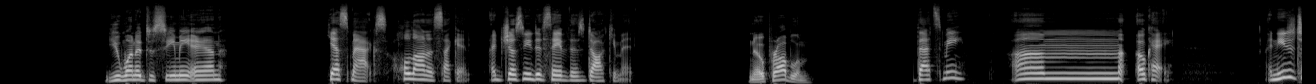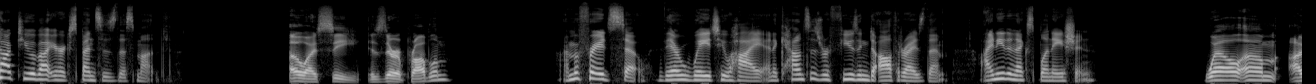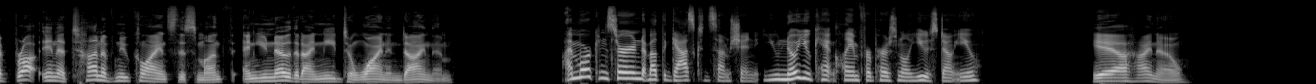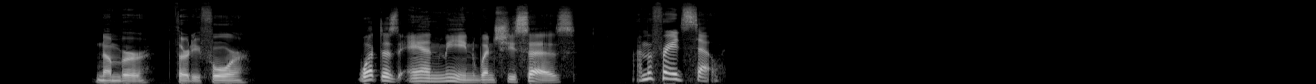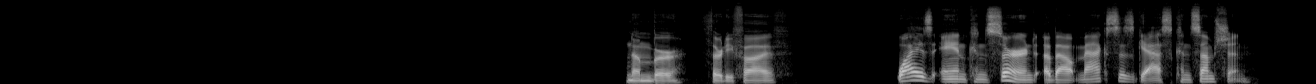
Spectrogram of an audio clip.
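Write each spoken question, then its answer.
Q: What does Anne mean when she says, I'm afraid so.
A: There is a problem with Max's expenses

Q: Why is Anne concerned about Max's gas consumption?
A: She suspects he is claiming for personal use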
